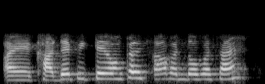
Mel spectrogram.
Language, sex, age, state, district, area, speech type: Sindhi, female, 45-60, Gujarat, Kutch, rural, conversation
